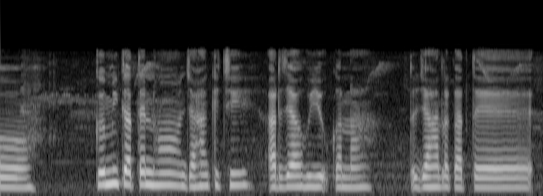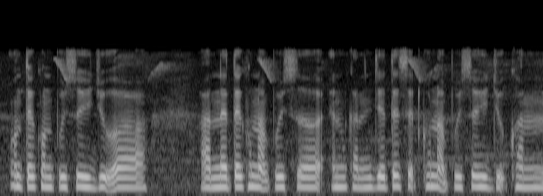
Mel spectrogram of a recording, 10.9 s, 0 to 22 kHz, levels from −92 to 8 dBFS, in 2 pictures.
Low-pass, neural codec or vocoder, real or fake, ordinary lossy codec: none; none; real; none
